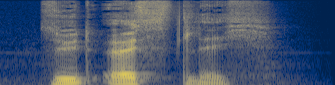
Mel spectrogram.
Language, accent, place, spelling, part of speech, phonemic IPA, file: German, Germany, Berlin, südöstlich, adjective, /ˌzyːtˈʔœstlɪç/, De-südöstlich.ogg
- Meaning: southeastern; southeasterly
